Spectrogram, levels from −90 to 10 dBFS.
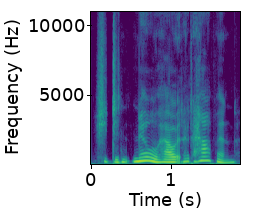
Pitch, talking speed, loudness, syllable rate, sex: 205 Hz, 225 wpm, -14 LUFS, 5.1 syllables/s, female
